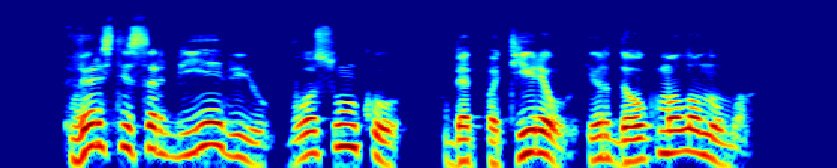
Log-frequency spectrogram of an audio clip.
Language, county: Lithuanian, Vilnius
